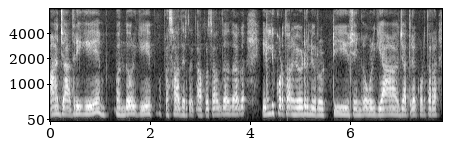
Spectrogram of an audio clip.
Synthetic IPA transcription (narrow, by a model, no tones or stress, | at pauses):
aːd͡ʒaːt̪ɾiɡebɐnd̪ɐʋɐɾiɡepɾɐsaːd̪ɐiɾt̪aːt̪aːpɾɐsaːd̪ɐd̪d̪aːɡɐelːikɔɽt̪aːɾɐɦeːɽɾniʋɾoʈːiʃɛŋkɐoɭiɡejaːd͡ʒaːt̪ɾijkɔɽt̪aːɾɐ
